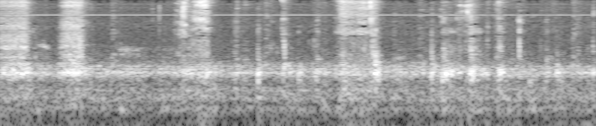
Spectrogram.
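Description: Near silence, broken by a few faint, soft noises of a mouthful of food being chewed.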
